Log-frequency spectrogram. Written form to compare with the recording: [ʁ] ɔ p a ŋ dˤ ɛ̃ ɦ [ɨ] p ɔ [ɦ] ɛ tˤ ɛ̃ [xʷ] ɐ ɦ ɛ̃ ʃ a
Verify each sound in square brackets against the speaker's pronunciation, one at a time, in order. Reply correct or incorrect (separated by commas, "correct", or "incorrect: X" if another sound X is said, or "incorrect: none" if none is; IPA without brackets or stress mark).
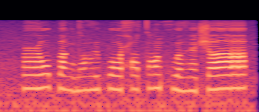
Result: incorrect: ʕ, correct, incorrect: ħ, correct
